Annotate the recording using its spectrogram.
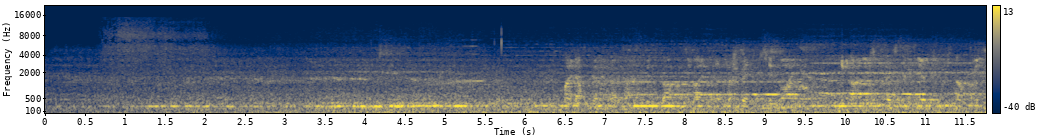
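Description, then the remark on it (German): Busy railway station ambience at Pasing station, with a train rumbling and screeching, a steady low drone with metallic squeals and clanks building in the second half, continuous throughout. “Das ist der Bahnhof Pasing.”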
